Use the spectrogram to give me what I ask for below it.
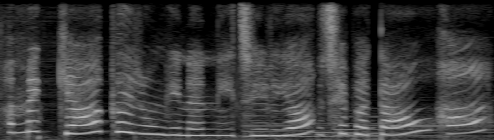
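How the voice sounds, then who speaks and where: A woman voicing an emotional young princess in a storybook tale, speaking high and breathless, close to tears. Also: animated, measured pace. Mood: distressed.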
